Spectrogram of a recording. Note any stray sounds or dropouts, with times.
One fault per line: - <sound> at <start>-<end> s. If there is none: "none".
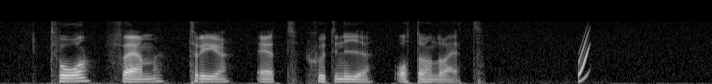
- chirp at 5.8-5.9 s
